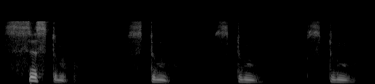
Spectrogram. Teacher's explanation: I would not say system, stem. When I pronounce this with my natural pronunciation, there's no vowel sound in that unstressed syllable.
